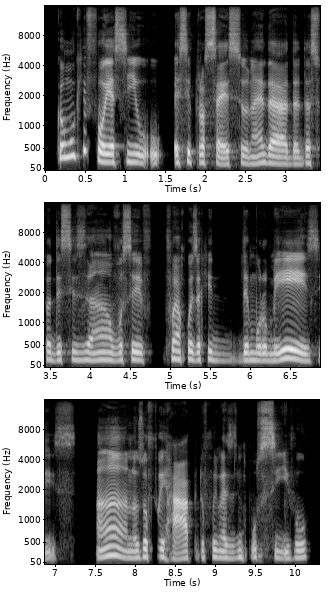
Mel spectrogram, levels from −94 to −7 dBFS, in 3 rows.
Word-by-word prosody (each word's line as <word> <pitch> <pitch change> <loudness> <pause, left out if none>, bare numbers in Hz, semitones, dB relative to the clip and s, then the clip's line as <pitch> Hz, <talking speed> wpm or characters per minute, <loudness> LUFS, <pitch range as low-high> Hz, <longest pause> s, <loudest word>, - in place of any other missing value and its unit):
Como 300 +3 +3
que 445 +8 -2
foi, 195 - +4
assim, 180 +1 +1
o 175 - 0
o 350 -1 -3
esse 205 - +1
processo, 165 -4 0
né, 150 +4 -2
da 155 -4 +4
da 145 0 -3
da 165 +3 -2
sua 175 +1 -3
decisão? 165 0 -3
Você 165 +2 -1
f 165 +1 -8 0.2
foi 195 - -1
uma 180 - +1
coisa 170 -2 0
que 185 - -3
demorou 155 +1 -3
meses, 155 - +3 0.2
anos 165 -4 +1
ou 170 - +3
foi 170 - -6
rápido, 155 0 +1
foi 165 0 -4
mais 145 -2 -4
impulsivo? 155 -1 -4
165 Hz, 170 wpm, -26 LUFS, 155-180 Hz, 0.2 s, foi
